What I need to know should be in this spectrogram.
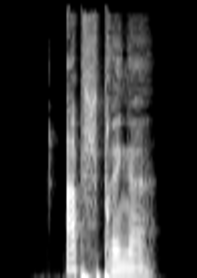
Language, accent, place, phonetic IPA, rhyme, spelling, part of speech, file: German, Germany, Berlin, [ˈapˌʃpʁɪŋə], -apʃpʁɪŋə, abspringe, verb, De-abspringe.ogg
- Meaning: inflection of abspringen: 1. first-person singular dependent present 2. first/third-person singular dependent subjunctive I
